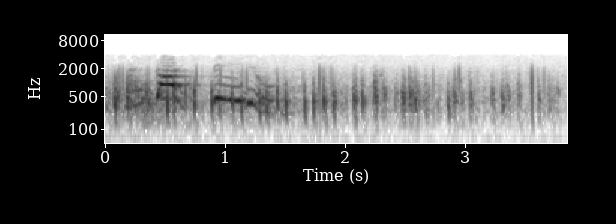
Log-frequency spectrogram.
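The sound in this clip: Horse hooves of a passing rider clip-clop in a steady run of many sharp strikes, following a brief burst of voices at the start.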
